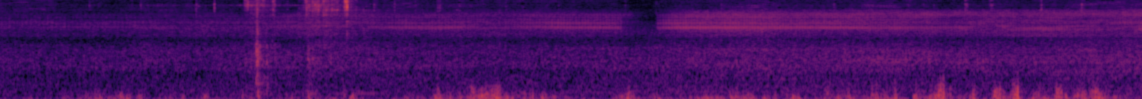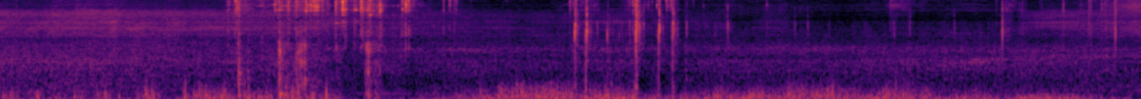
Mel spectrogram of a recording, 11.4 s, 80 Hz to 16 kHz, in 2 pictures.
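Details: Kukirin G3 Pro rear brake: loose metallic jangling and clatter in uneven bursts over a low rolling rumble. Cause unclear.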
